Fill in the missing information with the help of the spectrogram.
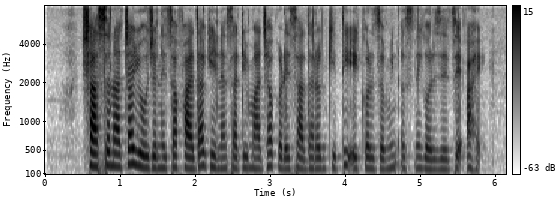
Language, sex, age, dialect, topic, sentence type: Marathi, female, 31-35, Northern Konkan, agriculture, question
